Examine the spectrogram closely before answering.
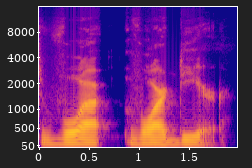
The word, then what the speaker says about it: voir dire: Okay, so Auntie is telling me what I'm mispronouncing here it's pronounced voir dire.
